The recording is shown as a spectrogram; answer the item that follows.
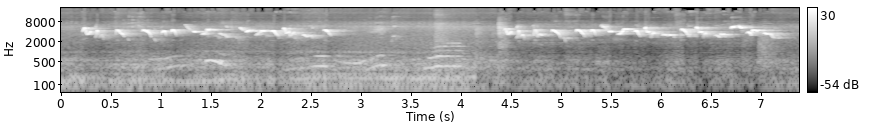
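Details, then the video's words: Local white-eye (pleci) from Sulawesi singing a fast, high twittering warble of short down-slurred chirps in two long bursts, with a brief low pause between them and faint background noise. "Pleci lokal sulawesi"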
